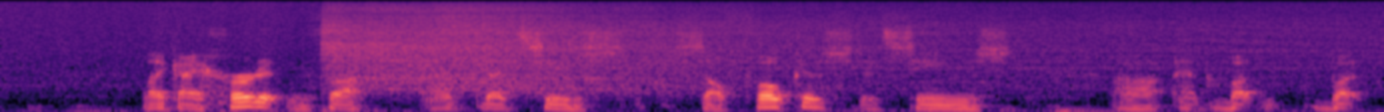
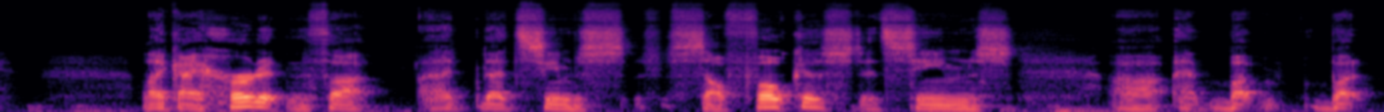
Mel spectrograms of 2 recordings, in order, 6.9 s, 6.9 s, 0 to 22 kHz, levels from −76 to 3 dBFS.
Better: second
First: hiss; loud; throughout; 1 dB below the speech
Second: none

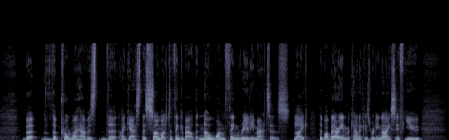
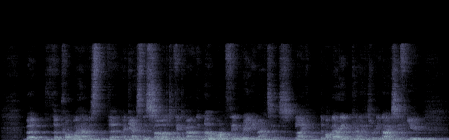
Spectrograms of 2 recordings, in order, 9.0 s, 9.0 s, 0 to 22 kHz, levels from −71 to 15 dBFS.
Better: first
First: none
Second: room echo; strong; dies away in 1.3 s // off-mic speech; far

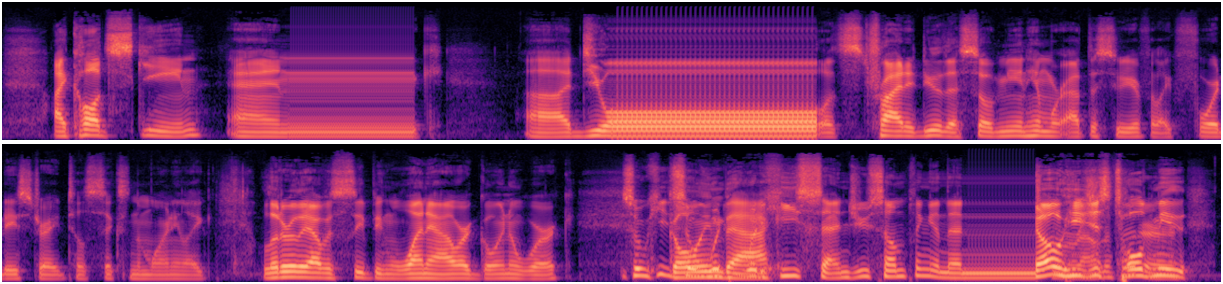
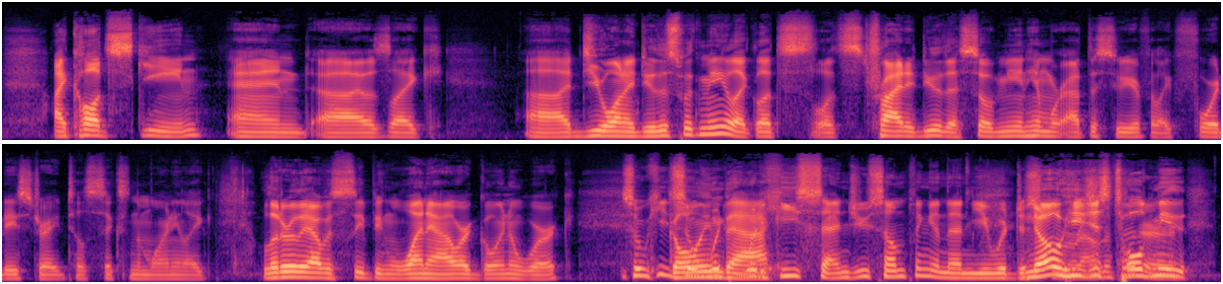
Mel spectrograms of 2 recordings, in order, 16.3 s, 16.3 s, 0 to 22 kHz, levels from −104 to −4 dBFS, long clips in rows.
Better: second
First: audio freezing; at 2 s for 1 s, at 4 s for 1.5 s and at 15 s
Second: none

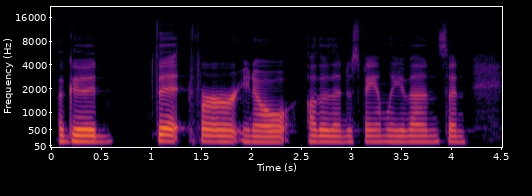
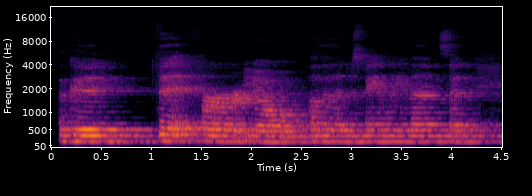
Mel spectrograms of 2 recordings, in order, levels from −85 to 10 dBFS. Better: first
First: none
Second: off-mic speech; far // room echo; strong; dies away in 1.3 s

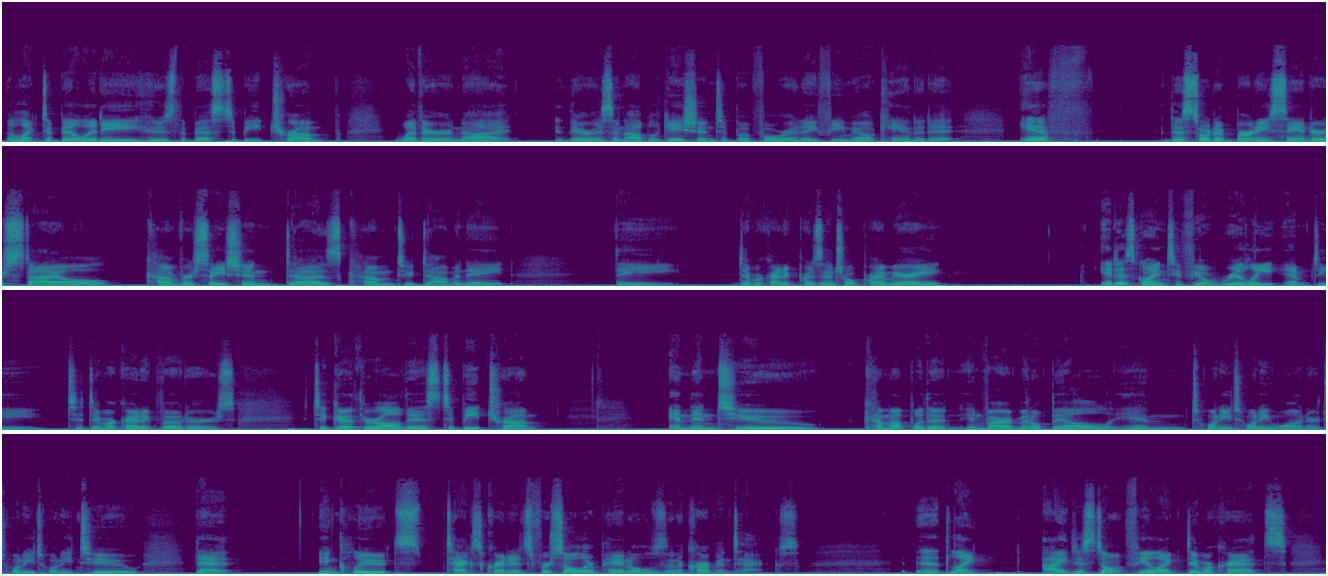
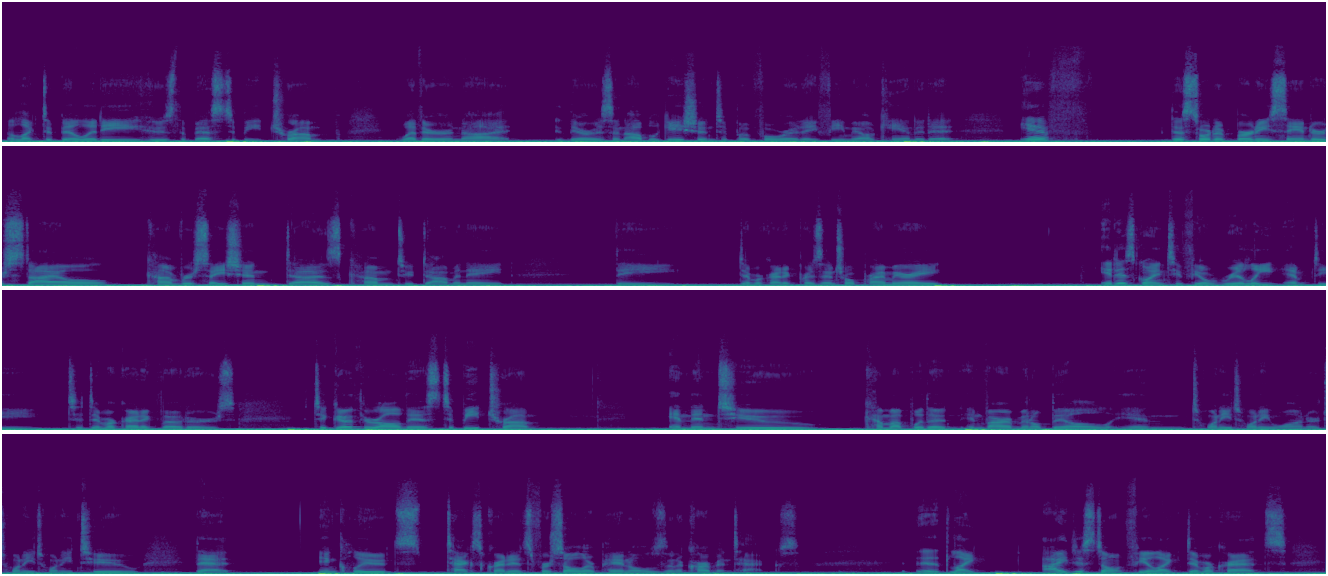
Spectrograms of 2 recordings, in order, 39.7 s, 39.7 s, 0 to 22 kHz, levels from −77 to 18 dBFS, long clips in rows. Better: first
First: low rumble; faint; throughout; 25 dB below the speech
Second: low rumble; loud; throughout; 6 dB below the speech

